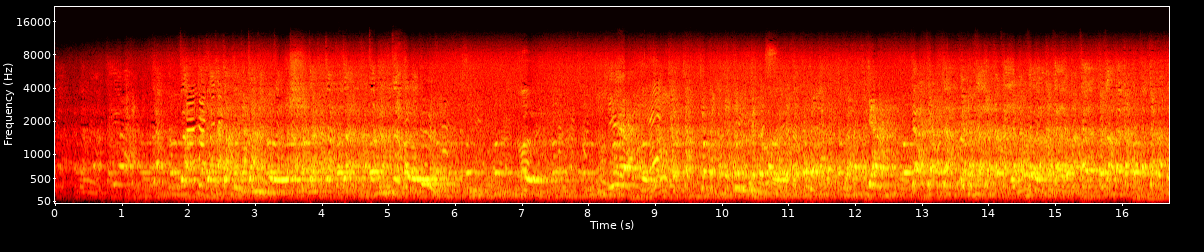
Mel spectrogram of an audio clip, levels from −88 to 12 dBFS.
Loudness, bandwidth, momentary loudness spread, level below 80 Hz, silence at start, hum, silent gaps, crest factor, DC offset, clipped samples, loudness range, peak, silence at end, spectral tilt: -15 LUFS; 12 kHz; 8 LU; -64 dBFS; 0 s; none; none; 14 dB; under 0.1%; under 0.1%; 3 LU; -2 dBFS; 0 s; -2.5 dB/octave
